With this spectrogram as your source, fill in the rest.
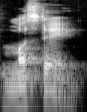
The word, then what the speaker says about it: Mustang: red mustang so remember with the word mustang we have a-n-g a-n-g always makes the long a sound like angry or sane pronunciation let's take a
